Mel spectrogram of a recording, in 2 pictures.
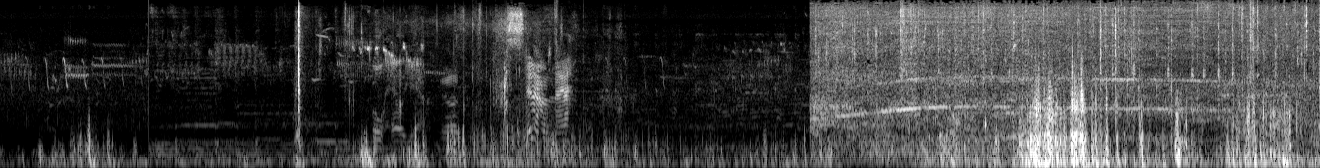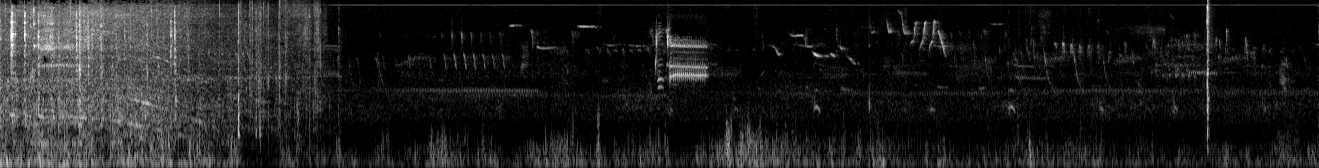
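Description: Golf cart driving: a faint whine rises as it gets going about ten seconds in, holds, then falls away about twenty seconds in, over a rumbling noise that is loudest in the middle of the ride. Low rumbling before and after.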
